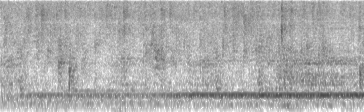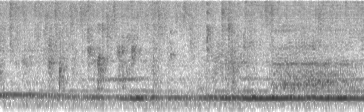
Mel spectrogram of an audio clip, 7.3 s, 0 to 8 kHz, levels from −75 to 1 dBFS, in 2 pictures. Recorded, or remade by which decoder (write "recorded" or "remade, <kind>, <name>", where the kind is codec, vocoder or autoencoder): remade, vocoder, Vocos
